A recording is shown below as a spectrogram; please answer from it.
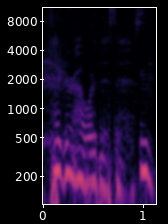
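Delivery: put-on stern alien villain voice. Picturing a shadowy spy giving orders: voice like Nebula. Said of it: "You sound like Nebula".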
